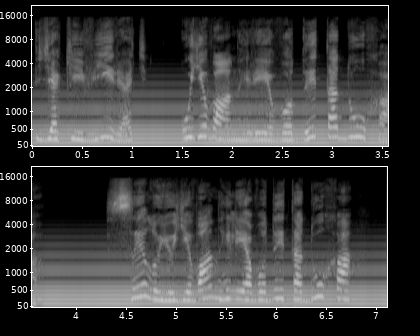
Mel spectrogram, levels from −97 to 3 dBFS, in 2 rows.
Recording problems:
electrical hum; loud; throughout; 60 Hz, 6 dB below the speech

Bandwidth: 15 kHz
